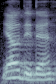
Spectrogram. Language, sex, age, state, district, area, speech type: Kannada, female, 30-45, Karnataka, Shimoga, rural, spontaneous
